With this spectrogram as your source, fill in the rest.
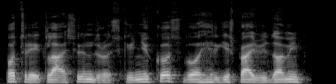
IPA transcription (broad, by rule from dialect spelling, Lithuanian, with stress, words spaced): poː ˈtʲrʲɪj ˈklˠɑːsʲuː ɪn ˈdrʊsʲkʲɪnʲiːkʊs ˈbuɔ ˈɪrʲɡʲɪ ɪʃ ˈprɑːd͡ʒʲuː iːˈdoːmʲɛɪ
